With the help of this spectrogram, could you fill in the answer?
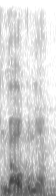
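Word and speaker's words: Mauga: He's Samoan. It's Malgma. That's how it's pronounced.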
